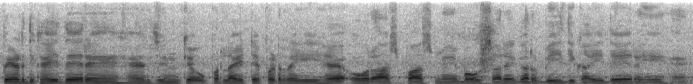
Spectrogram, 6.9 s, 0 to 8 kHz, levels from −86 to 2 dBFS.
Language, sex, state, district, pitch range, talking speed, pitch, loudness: Hindi, male, Rajasthan, Bikaner, 125-145 Hz, 190 wpm, 140 Hz, -15 LUFS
